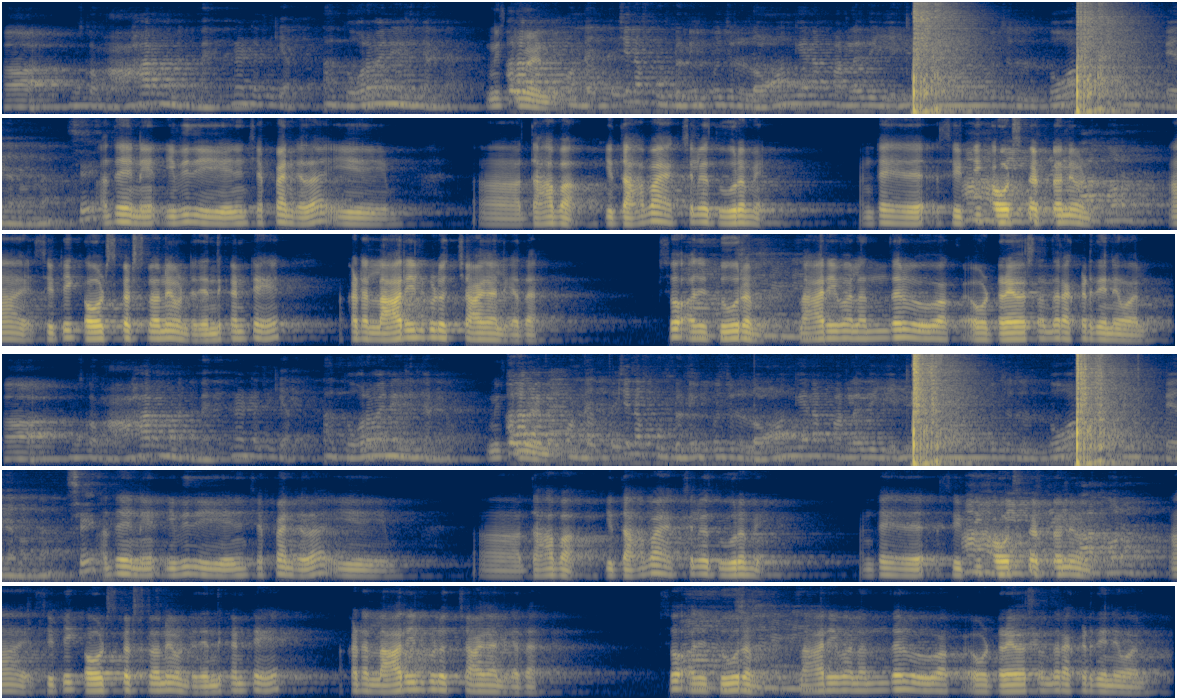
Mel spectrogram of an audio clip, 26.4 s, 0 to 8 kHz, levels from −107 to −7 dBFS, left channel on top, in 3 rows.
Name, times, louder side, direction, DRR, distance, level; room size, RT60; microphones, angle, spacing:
voice 1, 0.0-3.4 3.8-9.2 16.0-17.3 22.7-23.7, equal, 5° right, 0 dB, 6.0 m, -50 dB
voice 2, 3.7-4.1 9.5-11.8 12.4-14.5 15.3-17.0 17.6-19.7 20.2-21.6 22.6-23.4 23.6-26.2, left 4 dB, 60° left, 12 dB, 0.7 m, -36 dB
sound 1, 3.8-4.8 5.7-5.8 6.8-7.2 8.0-8.5 9.3-9.6, right 5 dB, 90° right, 2.7 m, -34 dB
29.0 x 29.0 x 5.6 m, 1.1 s
head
